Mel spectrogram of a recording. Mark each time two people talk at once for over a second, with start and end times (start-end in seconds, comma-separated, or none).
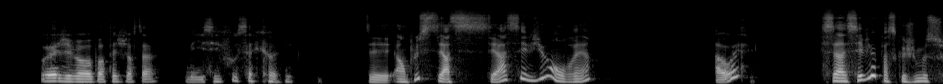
none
